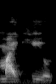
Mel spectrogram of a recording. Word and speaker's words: Michaels: making uh jokes because my actual name is like rip Mike heels it's not Michaels it's actually Mike heels if you look how I spell it it's it's r i p m i c h e a LS so a lot of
